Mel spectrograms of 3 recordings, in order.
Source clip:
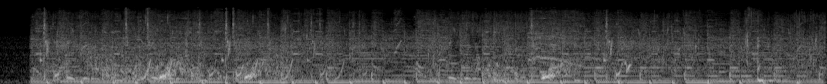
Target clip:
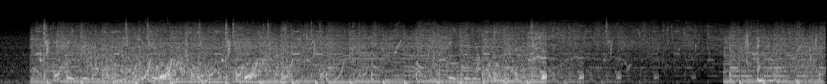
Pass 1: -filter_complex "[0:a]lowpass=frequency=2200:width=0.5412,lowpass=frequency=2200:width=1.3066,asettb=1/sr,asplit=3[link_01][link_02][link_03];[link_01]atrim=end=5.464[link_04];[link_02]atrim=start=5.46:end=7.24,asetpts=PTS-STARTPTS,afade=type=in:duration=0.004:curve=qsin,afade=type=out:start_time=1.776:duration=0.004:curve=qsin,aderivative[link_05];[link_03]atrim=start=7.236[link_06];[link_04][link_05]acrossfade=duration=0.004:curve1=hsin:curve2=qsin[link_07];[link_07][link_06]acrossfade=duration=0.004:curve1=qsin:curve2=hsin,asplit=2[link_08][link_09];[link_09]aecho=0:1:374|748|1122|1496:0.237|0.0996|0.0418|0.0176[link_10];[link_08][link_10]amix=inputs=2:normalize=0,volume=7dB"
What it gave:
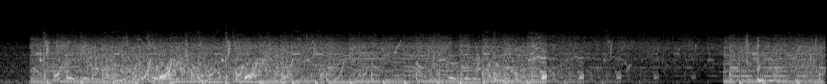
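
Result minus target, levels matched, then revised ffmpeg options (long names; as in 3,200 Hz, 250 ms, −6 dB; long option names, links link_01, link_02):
4,000 Hz band −13.5 dB
-filter_complex "[0:a]lowpass=frequency=5100:width=0.5412,lowpass=frequency=5100:width=1.3066,asettb=1/sr,asplit=3[link_01][link_02][link_03];[link_01]atrim=end=5.464[link_04];[link_02]atrim=start=5.46:end=7.24,asetpts=PTS-STARTPTS,afade=type=in:duration=0.004:curve=qsin,afade=type=out:start_time=1.776:duration=0.004:curve=qsin,aderivative[link_05];[link_03]atrim=start=7.236[link_06];[link_04][link_05]acrossfade=duration=0.004:curve1=hsin:curve2=qsin[link_07];[link_07][link_06]acrossfade=duration=0.004:curve1=qsin:curve2=hsin,asplit=2[link_08][link_09];[link_09]aecho=0:1:374|748|1122|1496:0.237|0.0996|0.0418|0.0176[link_10];[link_08][link_10]amix=inputs=2:normalize=0,volume=7dB"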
